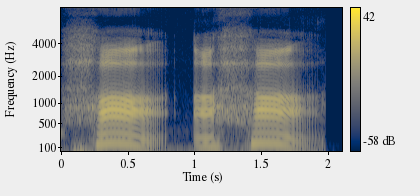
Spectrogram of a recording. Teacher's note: na glote, ou seja, lá embaixo, já nem tem movimento da língua aqui nesse som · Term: consoante fricativa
